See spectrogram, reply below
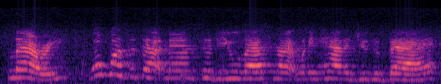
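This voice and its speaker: An actress as a very high-voiced anxious sidekick. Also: female voice, fast, natural voice. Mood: puzzled. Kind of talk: 1930s crime film acting. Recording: distant, muffled, noisy 1930s film soundtrack.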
